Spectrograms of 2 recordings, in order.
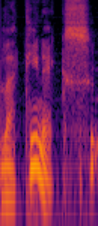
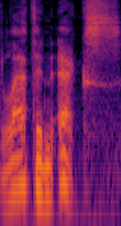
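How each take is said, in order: First: The final X syllable is unstressed and blended in. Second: The final X syllable is stressed and set apart. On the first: The speaker calls it right. "has a little more mellifluous sound to it" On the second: The speaker calls it wrong. "who really lean into the X. They say Latin X"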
